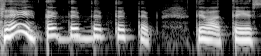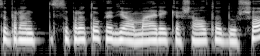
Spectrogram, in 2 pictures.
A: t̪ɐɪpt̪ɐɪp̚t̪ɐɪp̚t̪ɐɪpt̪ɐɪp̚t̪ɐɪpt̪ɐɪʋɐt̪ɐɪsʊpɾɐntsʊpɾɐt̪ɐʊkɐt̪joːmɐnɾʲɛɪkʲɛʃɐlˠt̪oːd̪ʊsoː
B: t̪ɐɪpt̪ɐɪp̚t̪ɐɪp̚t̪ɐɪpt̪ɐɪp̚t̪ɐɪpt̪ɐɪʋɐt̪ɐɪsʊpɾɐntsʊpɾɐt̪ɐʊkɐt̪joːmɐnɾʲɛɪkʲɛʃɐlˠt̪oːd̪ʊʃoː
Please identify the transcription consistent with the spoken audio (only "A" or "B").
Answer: B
